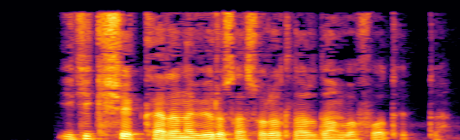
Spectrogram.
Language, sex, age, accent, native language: Uzbek, male, 25-34, Navoiy, Uzbek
